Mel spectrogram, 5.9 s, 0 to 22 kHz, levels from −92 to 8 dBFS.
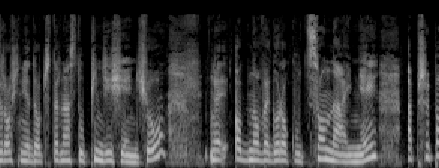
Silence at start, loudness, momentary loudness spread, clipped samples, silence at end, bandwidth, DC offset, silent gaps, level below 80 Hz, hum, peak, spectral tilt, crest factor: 0 s; -25 LUFS; 7 LU; under 0.1%; 0 s; 15.5 kHz; under 0.1%; none; -70 dBFS; none; -10 dBFS; -4.5 dB/octave; 16 dB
